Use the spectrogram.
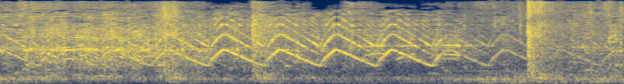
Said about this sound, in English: Well, police car.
